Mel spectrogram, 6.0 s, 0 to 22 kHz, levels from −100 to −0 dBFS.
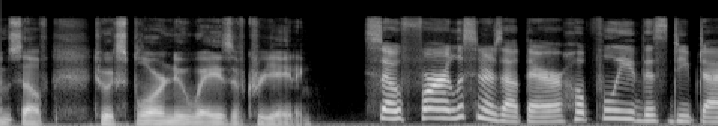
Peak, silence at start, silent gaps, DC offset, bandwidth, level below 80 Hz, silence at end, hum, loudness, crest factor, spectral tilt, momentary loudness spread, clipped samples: -8 dBFS; 0 s; none; under 0.1%; 12 kHz; -42 dBFS; 0 s; none; -25 LUFS; 18 dB; -5 dB/octave; 11 LU; under 0.1%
